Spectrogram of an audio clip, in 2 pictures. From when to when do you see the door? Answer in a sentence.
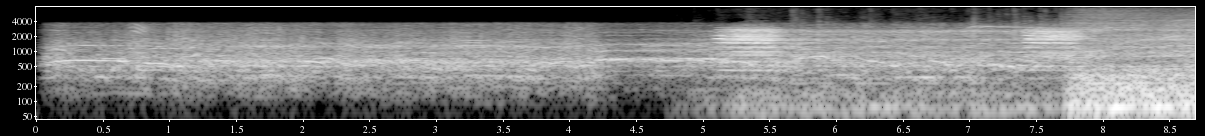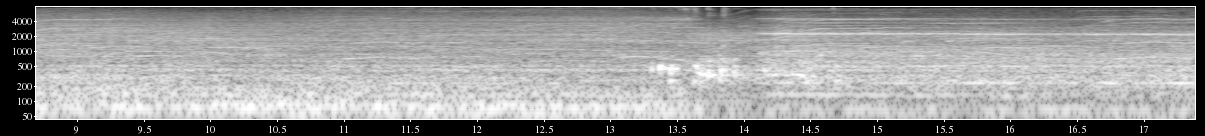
You can't hear the door here.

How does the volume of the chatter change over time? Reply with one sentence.
The loudness of the chatter stays about the same.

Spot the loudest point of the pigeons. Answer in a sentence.
The loudest moment of the pigeons is at 14 seconds.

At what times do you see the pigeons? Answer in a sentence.
You can hear the pigeons from 13.3 to 14.8 s.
